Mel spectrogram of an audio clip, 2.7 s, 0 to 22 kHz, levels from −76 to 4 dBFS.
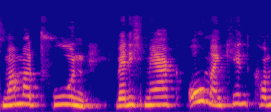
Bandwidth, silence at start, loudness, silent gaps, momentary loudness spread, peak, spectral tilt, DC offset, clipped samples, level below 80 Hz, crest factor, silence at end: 9.6 kHz; 0 s; -16 LUFS; none; 6 LU; -2 dBFS; -5 dB/octave; under 0.1%; under 0.1%; -66 dBFS; 12 dB; 0 s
